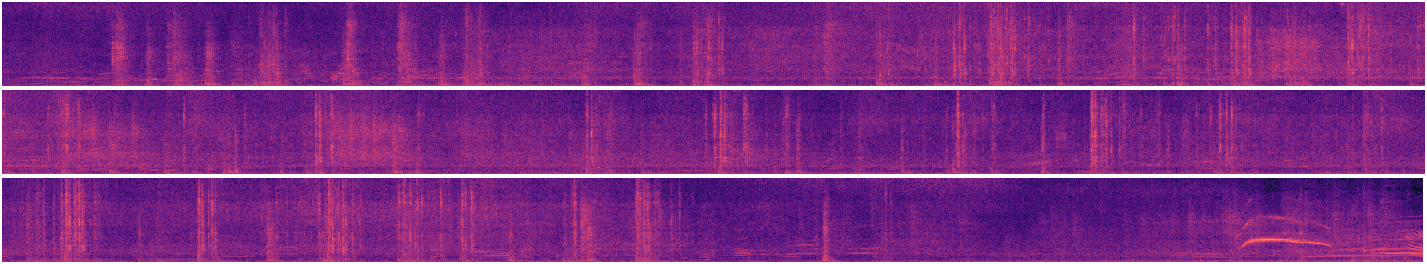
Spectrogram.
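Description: Roller coaster mine-train car running along its steel track, with a steady low rumble and frequent clattering clicks and knocks from the train.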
